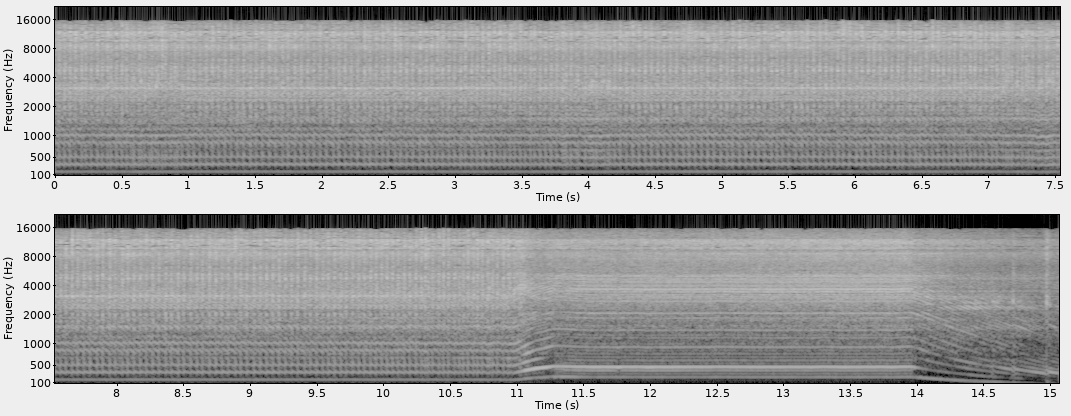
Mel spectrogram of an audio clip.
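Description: A two-stroke engine idles steadily, then revs up at about eleven seconds, holds high, and drops back down.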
